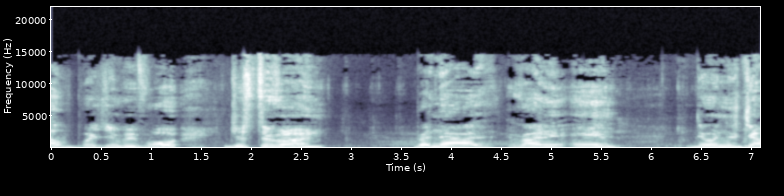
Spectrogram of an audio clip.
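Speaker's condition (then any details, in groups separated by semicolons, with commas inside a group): Cerebral palsy; may be hard to understand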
